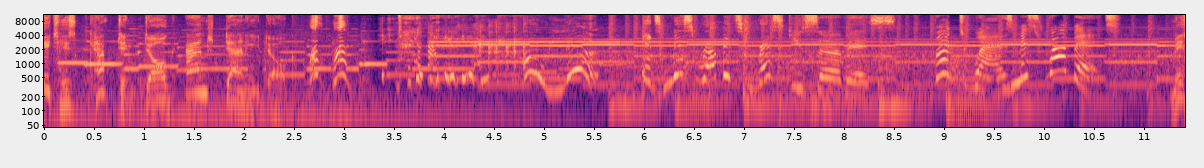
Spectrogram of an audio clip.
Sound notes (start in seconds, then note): 2.6 barks; 2.6 laughing; 3.7 sirens sounding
